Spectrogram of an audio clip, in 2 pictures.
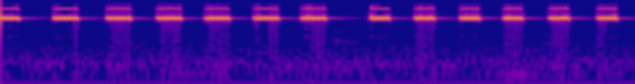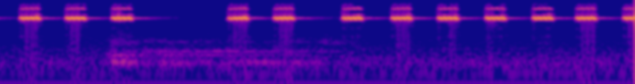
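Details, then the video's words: Rapid shrill chirps from a male cricket, roughly three to four per second, the rhythm briefly halting for about half a second near the four-second mark before resuming. No other sounds. "Cricket Chirping Sound Effect"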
